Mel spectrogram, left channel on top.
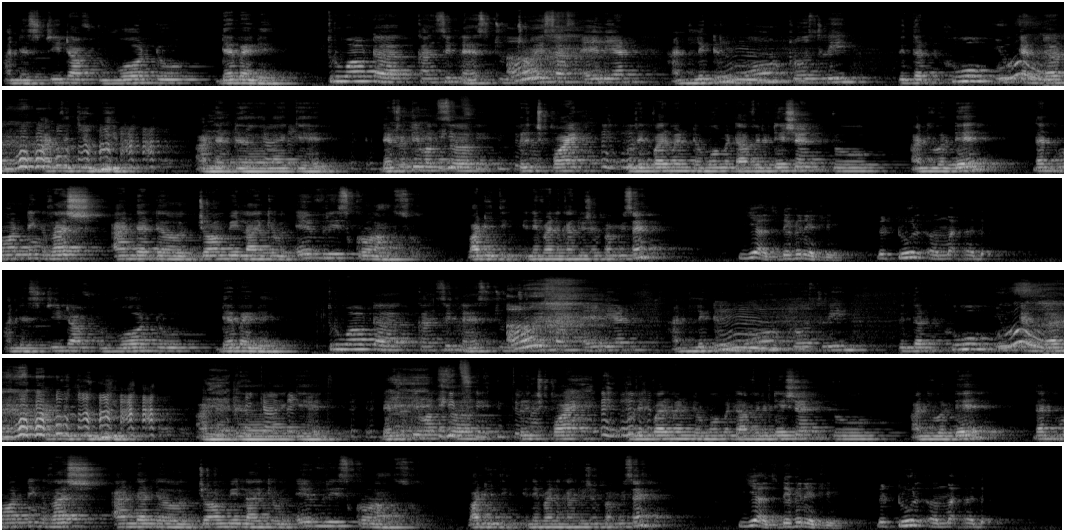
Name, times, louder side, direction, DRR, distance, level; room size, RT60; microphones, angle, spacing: voice 1, 0.0-2.9 3.3-6.4 6.7-8.6 9.0-12.0 12.6-14.0 14.4-15.5 15.8-16.5 16.9-19.3 19.7-20.5 20.9-25.4 25.9-27.8, left 2 dB, 35° left, 2.8 m, -30 dB
Laughter, 5.0-6.1 7.1-8.1 9.9-13.8 14.1-17.2, right 3 dB, 70° right, 1.0 m, -32 dB
voice 2, 28.6-29.7 30.0-31.1, right 1 dB, 10° right, 0.7 m, -31 dB
28.0 x 12.5 x 3.8 m
head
